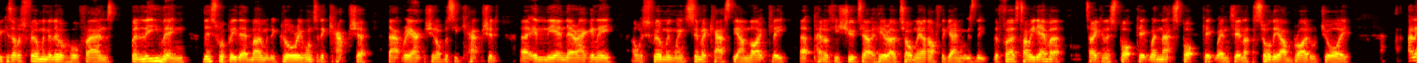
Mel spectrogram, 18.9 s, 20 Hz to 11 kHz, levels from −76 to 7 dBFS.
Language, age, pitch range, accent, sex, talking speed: English, 30-49, 110-135 Hz, British, male, 215 wpm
